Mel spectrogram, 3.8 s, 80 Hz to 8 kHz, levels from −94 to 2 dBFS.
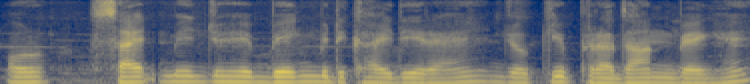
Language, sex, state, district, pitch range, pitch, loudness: Hindi, male, Arunachal Pradesh, Longding, 125-145 Hz, 135 Hz, -21 LUFS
